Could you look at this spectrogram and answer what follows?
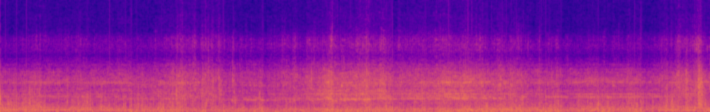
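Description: Motorcycle running along a rough dirt track, its engine mixed with wind buffeting the microphone.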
